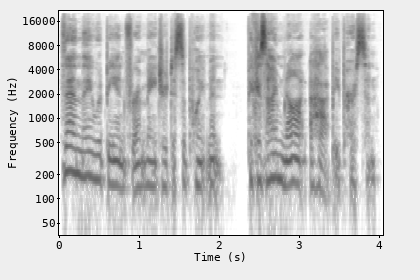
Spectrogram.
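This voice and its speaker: An actress playing a powerful, guilt-haunted young witch superheroine in a video game, guarded yet tender, with a breathy, husky, measured delivery that often becomes hushed. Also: sits low, no room sound, clean studio sound. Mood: wry, guarded. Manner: measured, intimate, often dropping to a hushed near-whisper. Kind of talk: video game character voice lines.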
